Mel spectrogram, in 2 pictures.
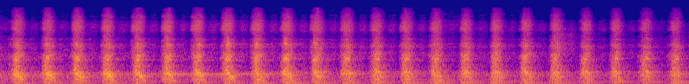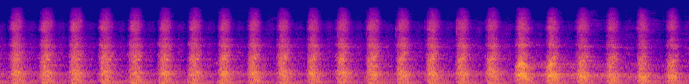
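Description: A circle of men doing a rhythmic breath zikr in unison, each throaty, rasping exhalation a little over two a second, with a faint held tone beneath.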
